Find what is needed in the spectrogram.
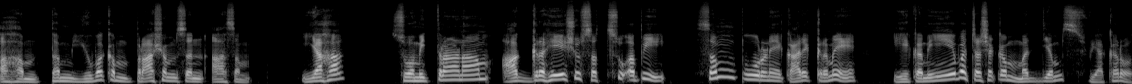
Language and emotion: Sanskrit, happy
